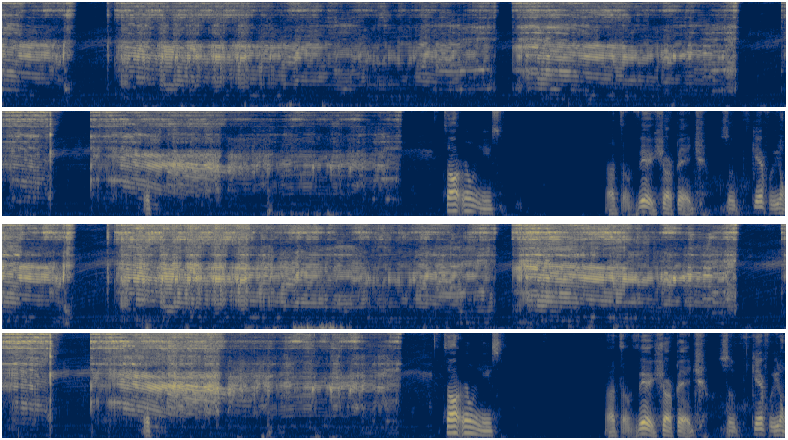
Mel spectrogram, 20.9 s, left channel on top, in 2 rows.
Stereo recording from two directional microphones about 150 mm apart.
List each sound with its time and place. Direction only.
0.0 s music: 20° right (ahead or behind)
10.3 s a sound: 20° right (ahead or behind)
16.3 s speech: 90° right
18.4 s speech: 80° right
